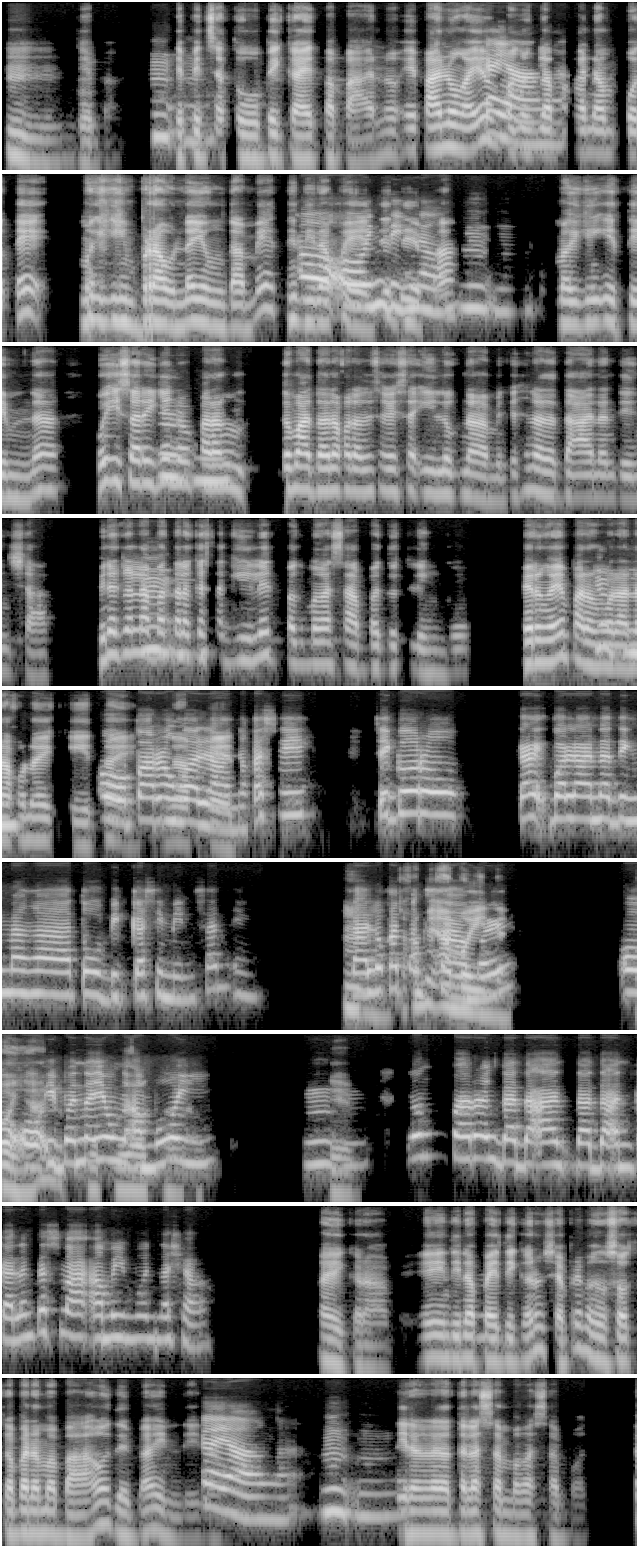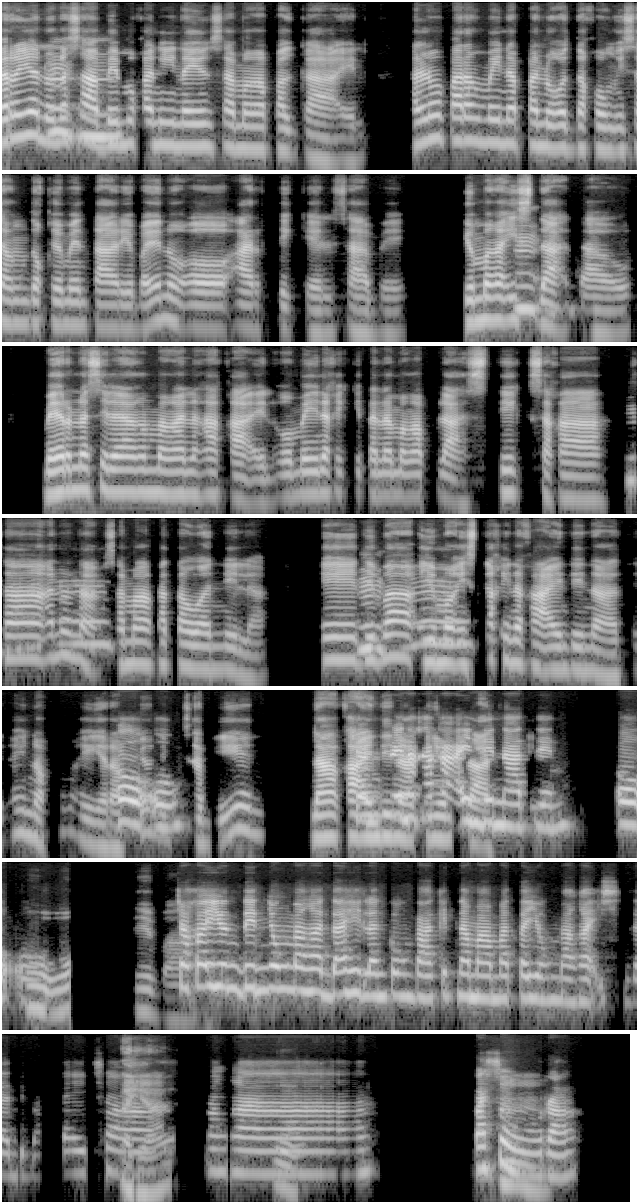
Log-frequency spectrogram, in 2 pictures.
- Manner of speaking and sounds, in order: "Magiging" said as "mayging"
- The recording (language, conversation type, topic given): Filipino, unstructured, Ano ang nararamdaman mo kapag nakakakita ka ng maruming ilog o dagat?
